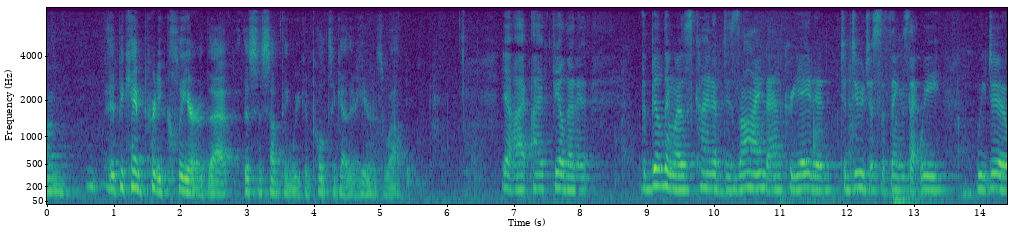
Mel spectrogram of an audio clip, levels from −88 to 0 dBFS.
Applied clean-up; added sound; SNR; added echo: none; none; none; none.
